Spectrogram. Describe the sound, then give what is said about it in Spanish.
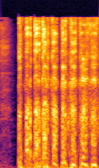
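A voice imitates a rough, sputtering motorcycle exhaust in a Yamaha advertisement, a loud burst of rapid, uneven pops and rasps after a brief moment of quiet. “Si vos andás a esa moto que el escape suena así, de...”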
